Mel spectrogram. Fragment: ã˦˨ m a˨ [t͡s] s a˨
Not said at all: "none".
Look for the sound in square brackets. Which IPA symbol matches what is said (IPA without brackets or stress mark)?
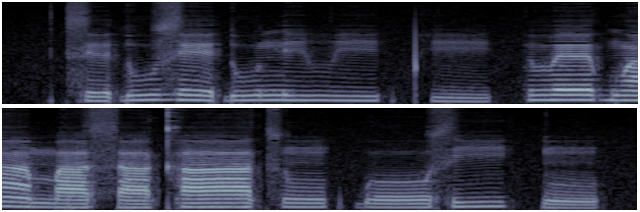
none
